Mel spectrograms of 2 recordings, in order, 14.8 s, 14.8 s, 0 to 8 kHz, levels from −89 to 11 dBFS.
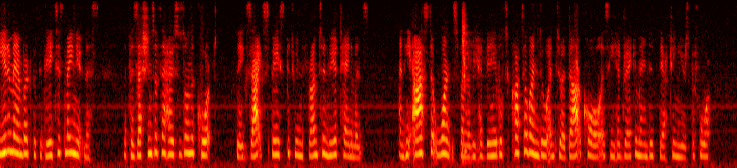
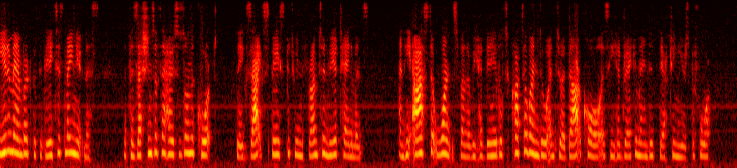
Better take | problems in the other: second | background sound (Guitar); 14 dB below the speech

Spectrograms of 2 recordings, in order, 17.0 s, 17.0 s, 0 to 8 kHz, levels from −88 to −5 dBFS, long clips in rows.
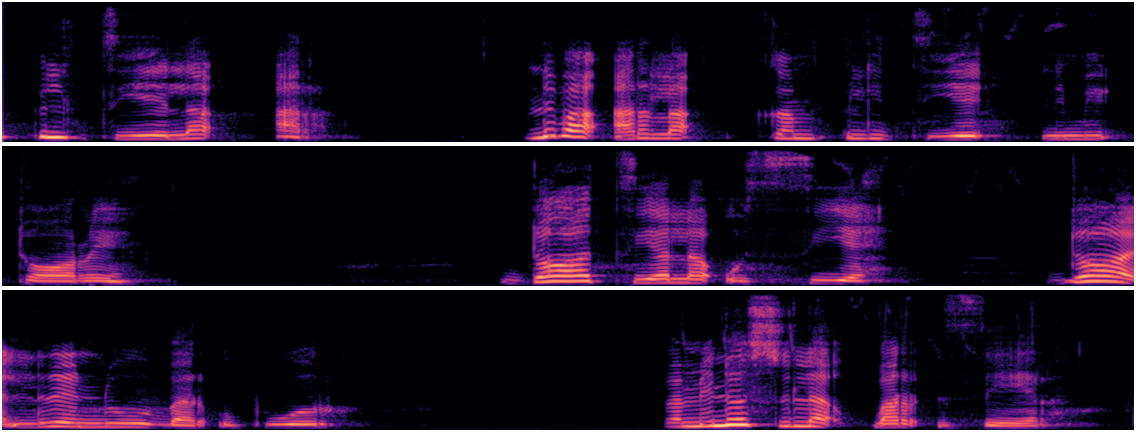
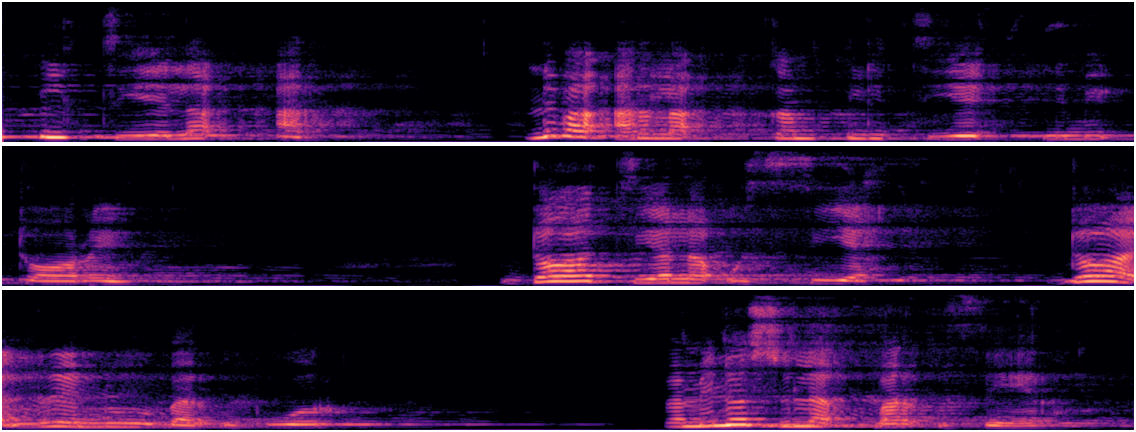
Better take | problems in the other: first | room echo; dies away in 1.3 s

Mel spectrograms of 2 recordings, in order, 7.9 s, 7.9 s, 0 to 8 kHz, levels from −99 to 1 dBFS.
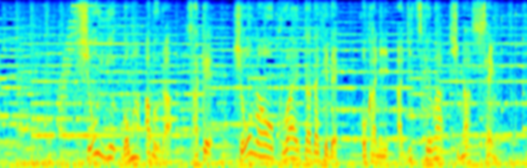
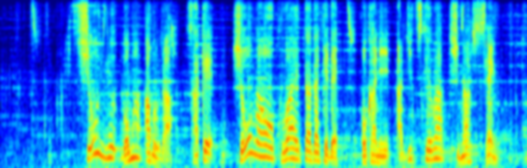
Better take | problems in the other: first | noise reduction (neural separator model SepFormer DNS4)

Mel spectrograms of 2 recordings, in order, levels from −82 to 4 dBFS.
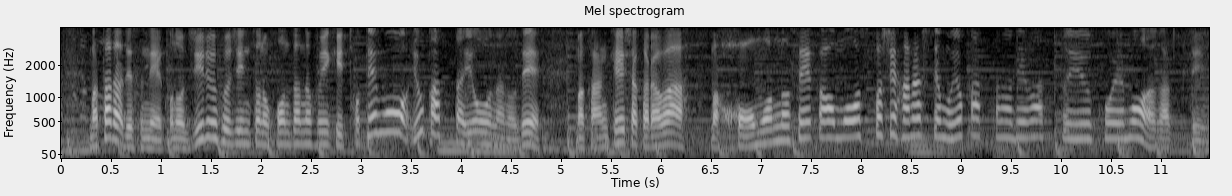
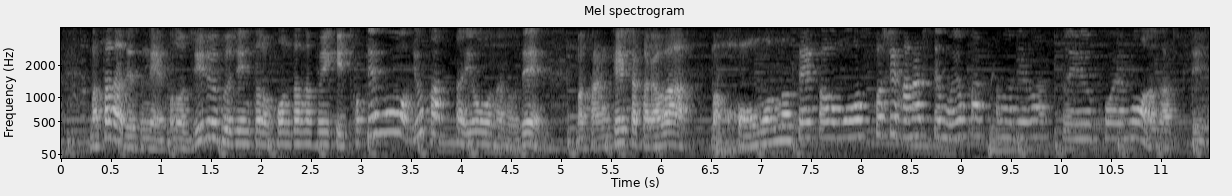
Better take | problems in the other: first | background sound (Guitar); 19 dB below the speech // room echo; dies away in 0.5 s

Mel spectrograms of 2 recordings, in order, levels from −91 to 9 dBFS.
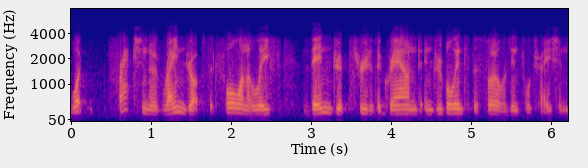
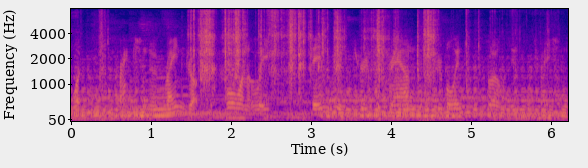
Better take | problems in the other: first | background sound (Coin (dropping) + Bowed string instrument); 5 dB above the speech

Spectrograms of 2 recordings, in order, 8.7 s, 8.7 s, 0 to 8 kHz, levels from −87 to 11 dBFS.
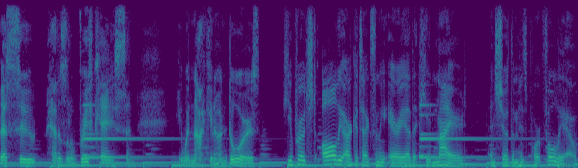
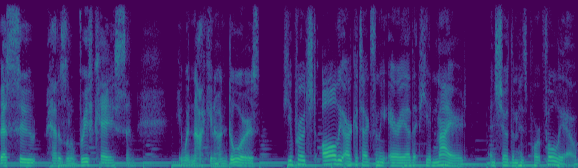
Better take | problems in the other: second | background sound (Bell); 14 dB below the speech

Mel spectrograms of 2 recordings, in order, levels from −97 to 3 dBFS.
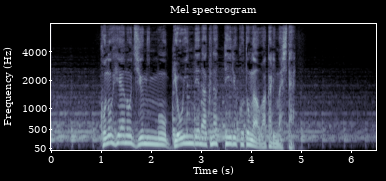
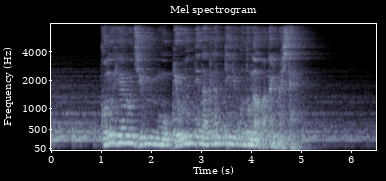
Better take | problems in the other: first | room echo; dies away in 0.9 s

